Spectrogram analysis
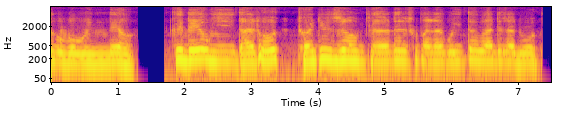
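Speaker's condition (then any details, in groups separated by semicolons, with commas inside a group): Brain lesion disability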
